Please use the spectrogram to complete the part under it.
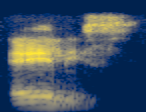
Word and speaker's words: Elis: Tem uma cantora croata chamada Elis, né, com sílaba né, na, na, frente, porque em croata, inclusive, não pode ter palavra oxítona, né, então tem que ser sempre mais para frente.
